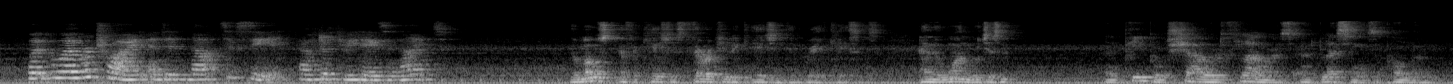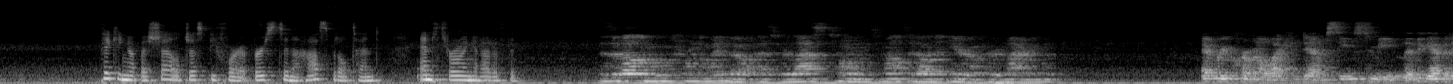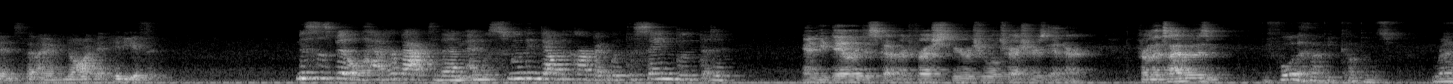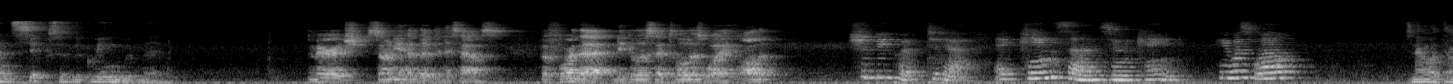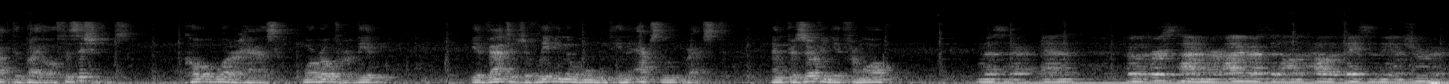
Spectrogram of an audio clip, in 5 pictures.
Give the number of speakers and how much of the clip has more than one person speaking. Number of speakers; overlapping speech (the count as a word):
eight, no overlap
